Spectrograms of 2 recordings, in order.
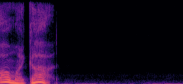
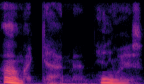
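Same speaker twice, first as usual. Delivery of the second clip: whispered exasperation; 2 semitones lower, 8 dB quieter than usual. Real, not acted. Exasperated aside.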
